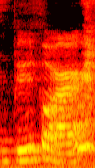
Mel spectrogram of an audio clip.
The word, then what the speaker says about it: boudoir: So there's the Southern way, which is boudoir.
